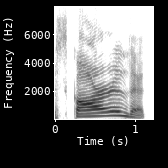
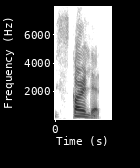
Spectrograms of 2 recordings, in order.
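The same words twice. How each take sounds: First: "scarlet" slow, with SCAR held long; stretched first syllable. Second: "scarlet" said quickly with neither syllable stretched; unstretched syllables. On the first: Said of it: "you stretch the first syllable". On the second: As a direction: keep both syllables of "scarlet" short. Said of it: "for most Chinese". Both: Shown as a demonstration.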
